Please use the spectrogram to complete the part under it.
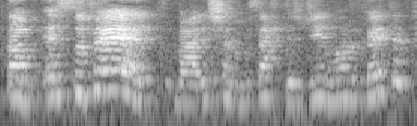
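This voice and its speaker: A woman's voice: sits high, racing, pushed and bright, reverberant, distant mic, a little hiss or hum. A woman with an Egyptian Arabic accent teaching how letters are pronounced in Quran recitation, asking questions and answering them herself. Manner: rhetorical questions answered herself, repeats sample sounds. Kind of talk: explaining tajweed letter articulation.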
